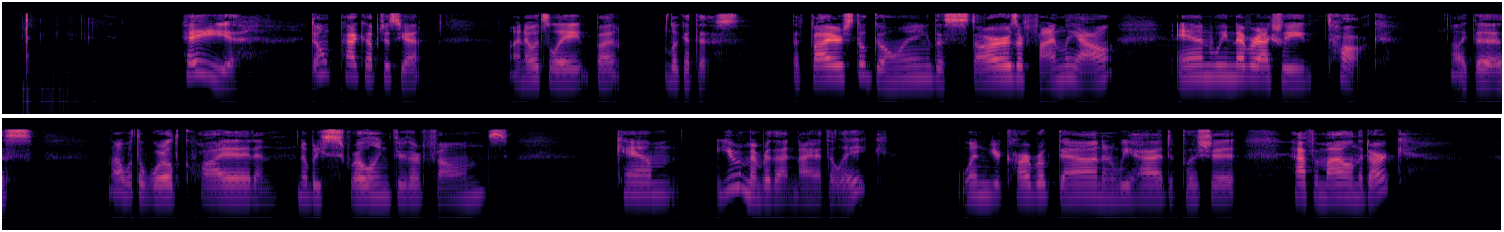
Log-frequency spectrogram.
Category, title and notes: Speech > Solo speech
“Stay a Little Longer” (emotional / nostalgic / found family vibes)
A heartfelt, campfire-style moment between close friends. Perfect for cozy narration, emotional storytelling, or comfort-driven audio projects. Script: Hey. Don’t pack up just yet. I know it’s late, but… look at this. The fire’s still going. The stars are finally out. And we never actually talk, not like this—not with the world quiet and nobody scrolling through their phones. Cam, you remember that night at the lake? When your car broke down and we had to push it half a mile in the dark? Or Eli—when you tried to cook pancakes over the camp stove and nearly set your eyebrows on fire? We’ve had some weird years, huh? But you’re still here. We all are. And I don’t know—maybe this is one of those nights we’ll remember when we’re older. When the hair’s a little greyer and our knees crack when we stand. So… stay a little longer. Just one more story. One more song. We’ll clean up in the morning. Tonight? Let’s just be here.
warmnarration, script, ministory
